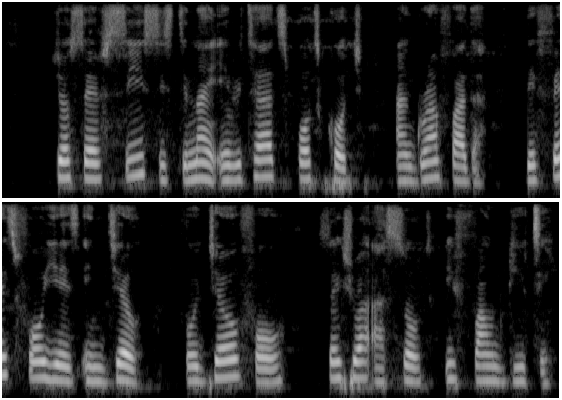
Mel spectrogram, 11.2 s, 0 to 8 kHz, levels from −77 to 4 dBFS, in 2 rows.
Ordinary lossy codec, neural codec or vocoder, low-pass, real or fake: none; none; none; real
